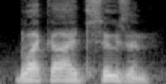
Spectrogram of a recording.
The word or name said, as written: ᎠᏫᎠᎦᏔ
